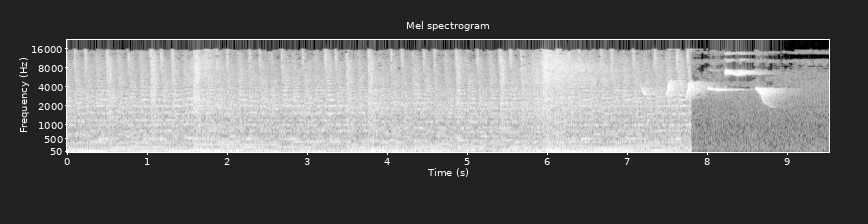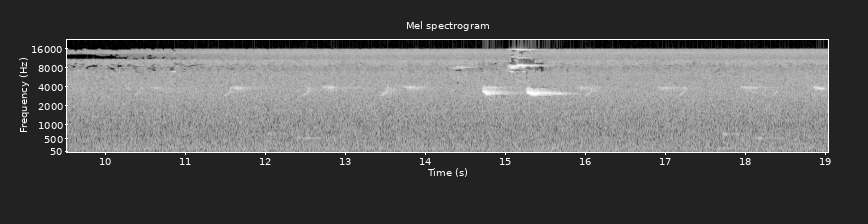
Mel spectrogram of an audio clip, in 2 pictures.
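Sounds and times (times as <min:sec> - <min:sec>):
bird chirping: 0:07.2 - 0:09.2, 0:12.4 - 0:16.2, 0:16.9 - 0:19.0.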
